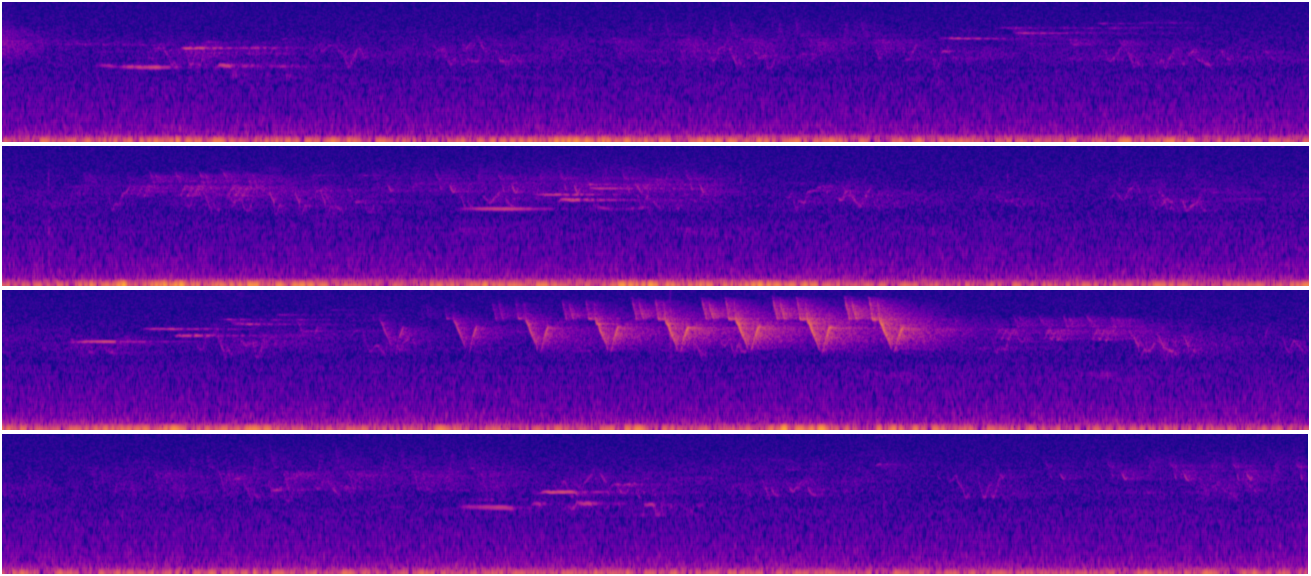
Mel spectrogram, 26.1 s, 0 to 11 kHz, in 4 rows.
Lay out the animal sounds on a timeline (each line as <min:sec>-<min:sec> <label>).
0:00.4-0:01.7 Hermit Thrush (Catharus guttatus)
0:00.7-0:26.1 Red-eyed Vireo (Vireo olivaceus)
0:02.5-0:04.6 Ovenbird (Seiurus aurocapilla)
0:04.5-0:06.1 Hermit Thrush (Catharus guttatus)
0:06.8-0:08.4 Mourning Warbler (Geothlypis philadelphia)
0:08.3-0:10.2 Ovenbird (Seiurus aurocapilla)
0:08.7-0:10.4 Hermit Thrush (Catharus guttatus)
0:13.3-0:14.9 Hermit Thrush (Catharus guttatus)
0:14.7-0:18.1 Ovenbird (Seiurus aurocapilla)
0:18.0-0:19.2 Mourning Warbler (Geothlypis philadelphia)
0:19.7-0:22.5 Ovenbird (Seiurus aurocapilla)
0:21.8-0:23.2 Hermit Thrush (Catharus guttatus)
0:24.3-0:26.1 Ovenbird (Seiurus aurocapilla)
